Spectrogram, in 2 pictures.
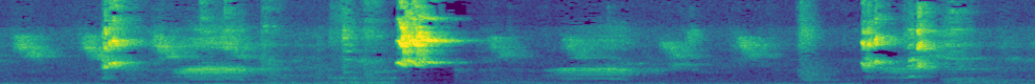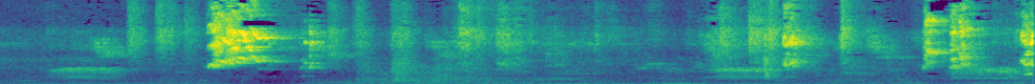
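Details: Rainbow lorikeet squawks: harsh, shrill bursts scattered through the clip, the loudest two about four seconds apart, amid softer rasping chatter.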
